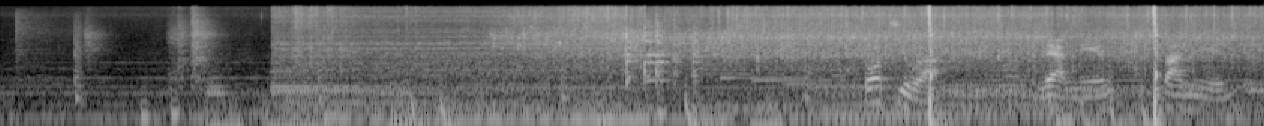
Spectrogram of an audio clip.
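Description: Food frying in hot oil in a wok on a gas burner: a steady sizzle sets in about two seconds in and grows louder a second later. Two sharp clicks come later on.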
